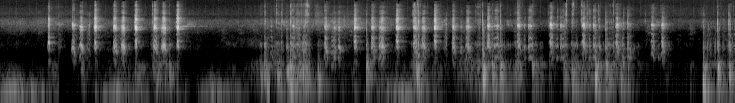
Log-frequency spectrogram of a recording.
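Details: Chukar call: bursts of rapid, rasping clucks that run together, interrupted by low rumbling background noise and a short quiet gap near the end.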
